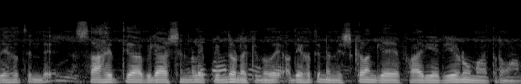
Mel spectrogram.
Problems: constant background noise, low volume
